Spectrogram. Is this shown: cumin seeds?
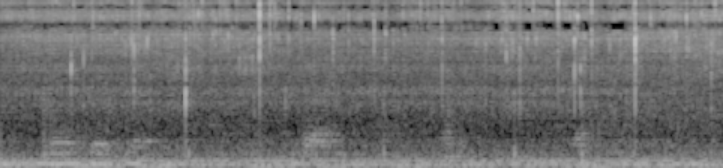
yes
